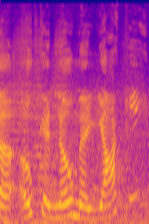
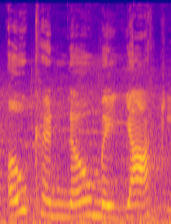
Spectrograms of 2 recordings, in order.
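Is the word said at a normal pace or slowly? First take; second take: normal; slow. First: The word is said at a normal pace. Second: The word is said slowly and carefully.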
